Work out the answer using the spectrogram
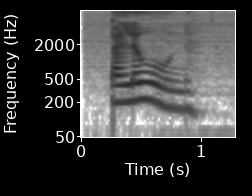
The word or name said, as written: balloon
